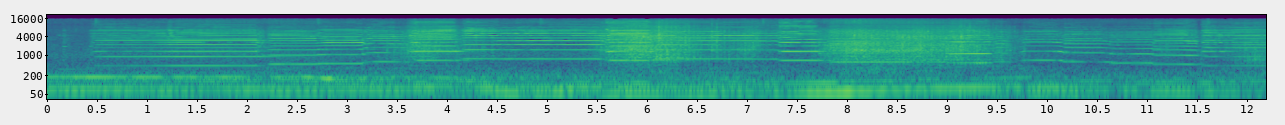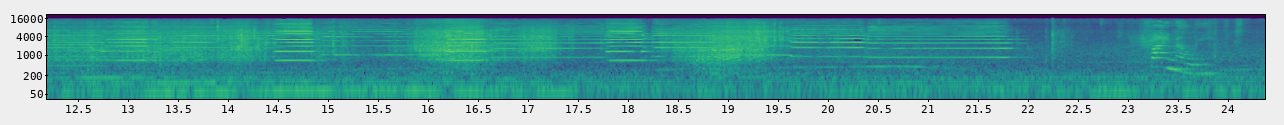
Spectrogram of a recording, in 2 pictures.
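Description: Solo violin played with a bow: a slow melody of held notes stepping up and down in pitch. It stops about two seconds before the end, and a voice briefly follows.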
